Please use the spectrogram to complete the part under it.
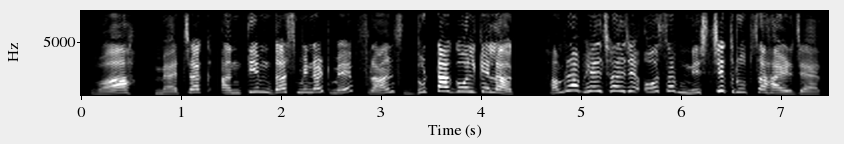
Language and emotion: Maithili, surprised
